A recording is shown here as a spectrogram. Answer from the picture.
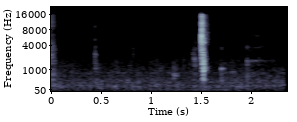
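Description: A single sharp click of a computer mouse about one and a half seconds in, with a fainter tick just after, against near silence.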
